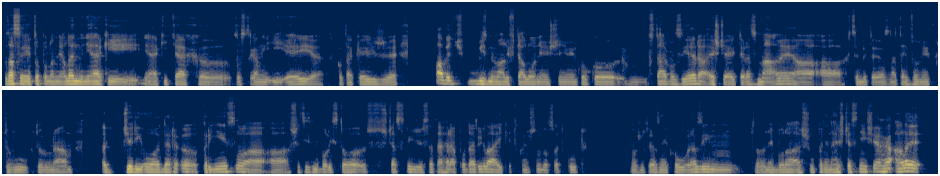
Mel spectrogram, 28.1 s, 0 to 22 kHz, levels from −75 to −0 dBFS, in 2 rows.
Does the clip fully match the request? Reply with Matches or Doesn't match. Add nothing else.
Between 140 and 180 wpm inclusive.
Matches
